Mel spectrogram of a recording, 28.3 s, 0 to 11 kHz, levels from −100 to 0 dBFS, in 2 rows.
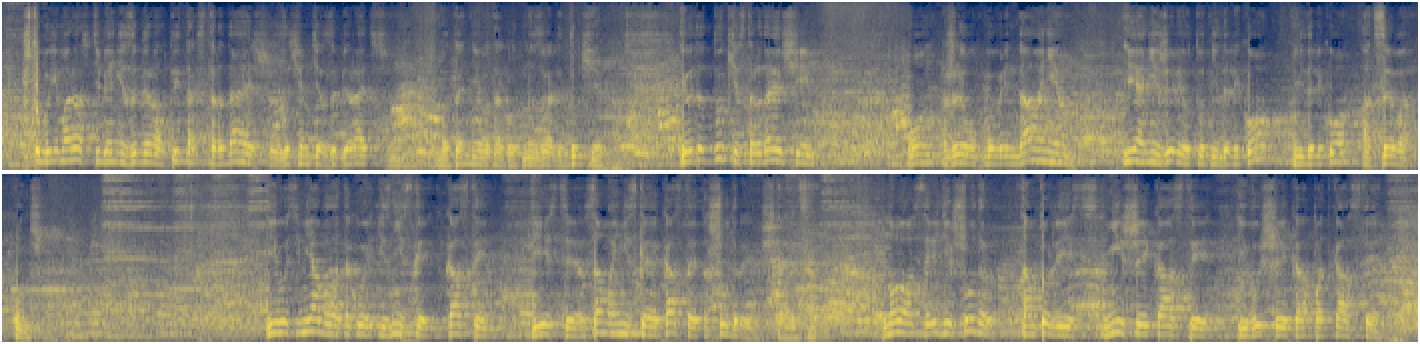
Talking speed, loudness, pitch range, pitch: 140 wpm, -17 LUFS, 155-200 Hz, 175 Hz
